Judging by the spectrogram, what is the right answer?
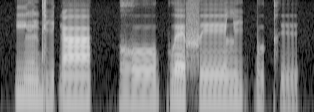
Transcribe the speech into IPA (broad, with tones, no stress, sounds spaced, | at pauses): j ĩ˦ d i˨ ɗ ã˦ | ɣ oː˨ kʷ ɛ˦˨ f eː˦ l i˦˨ k͡p ʊ˨ kʰ ɪ˨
